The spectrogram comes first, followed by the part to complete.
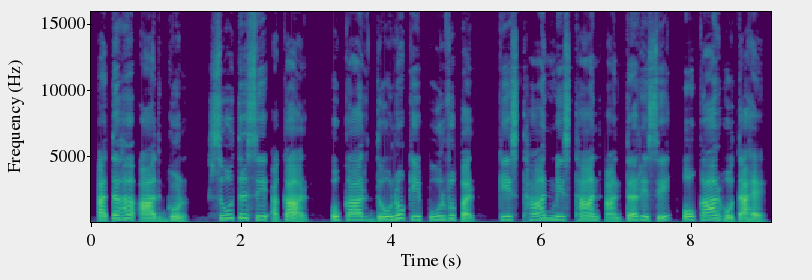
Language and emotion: Hindi, neutral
